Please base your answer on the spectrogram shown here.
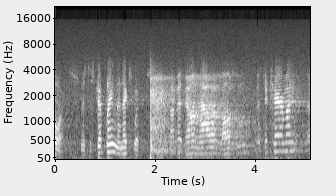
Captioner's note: gavel banging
